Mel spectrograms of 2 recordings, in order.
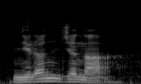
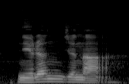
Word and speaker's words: Nirañjanā: Okay, if anuswara precedes a palatal sound, it's the nya, the palatal nasal sound. So a couple of examples here. Niranjana, Niranjana, Niranjana.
